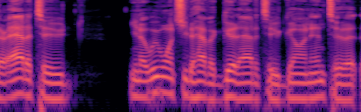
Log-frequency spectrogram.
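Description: A man with an Alabama accent speaks very fast in a fairly low, flat monotone, with a dry, close sound and no echo in a very clean recording with a silent background. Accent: Southern US (Alabama). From US South, Mobile, Alabama. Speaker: high school coach. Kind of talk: casual interview. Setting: studio.

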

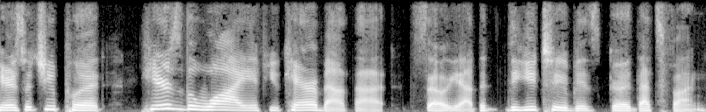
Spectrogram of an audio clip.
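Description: Her voice is an ordinary speaking voice, fairly low for a woman, with lively intonation at a moderate pace, recorded dry and close with no echo. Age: 50s. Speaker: retired chiropractor and podcaster. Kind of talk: interview.

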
